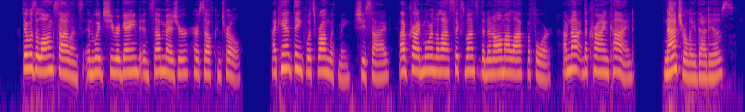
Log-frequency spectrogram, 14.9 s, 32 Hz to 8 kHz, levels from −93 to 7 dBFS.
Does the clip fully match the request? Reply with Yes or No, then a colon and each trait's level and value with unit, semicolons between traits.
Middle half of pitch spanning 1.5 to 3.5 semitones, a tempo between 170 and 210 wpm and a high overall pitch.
Yes: average, 2.7 semitones; average, 185 wpm; high, 220 Hz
